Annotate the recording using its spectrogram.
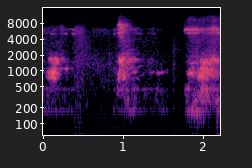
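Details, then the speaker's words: CW Doppler audio from a male patient with an ICD, about a month after VT ablation, who hears his own loud murmur and has had 3–4 weeks of breathlessness: repeated buzzing, symmetric rough-tonal bursts each beat; vibratory systolic murmur of mitral regurgitation. "not exactly musical rough but it uh when you look at the cw doctor you see it does have symmetry and all these little vibrations that have a similar frequency"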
